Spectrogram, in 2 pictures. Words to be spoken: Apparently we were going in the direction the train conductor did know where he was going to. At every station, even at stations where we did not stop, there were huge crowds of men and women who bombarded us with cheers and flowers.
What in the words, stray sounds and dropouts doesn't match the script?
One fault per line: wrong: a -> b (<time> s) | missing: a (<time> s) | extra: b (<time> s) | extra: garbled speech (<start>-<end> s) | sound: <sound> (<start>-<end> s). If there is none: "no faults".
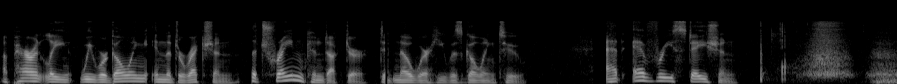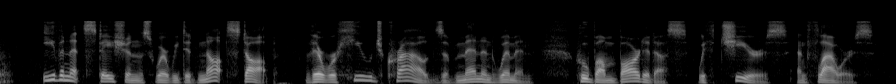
sound: dropout (3.8-3.9 s)
sound: breath (7.6-9.1 s)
